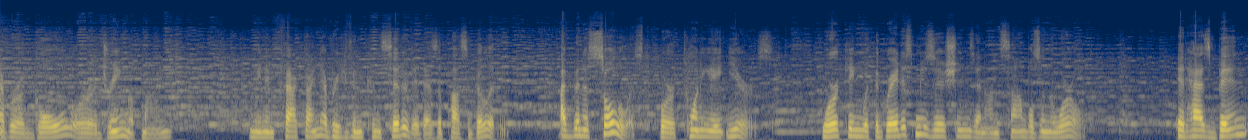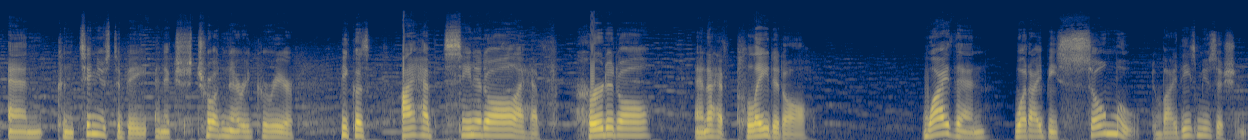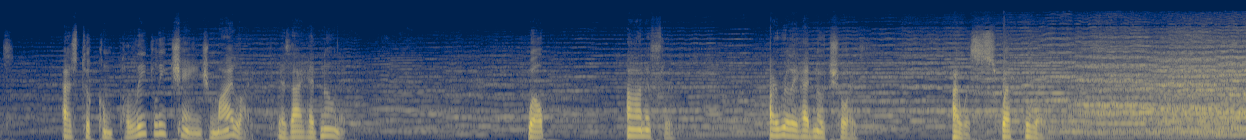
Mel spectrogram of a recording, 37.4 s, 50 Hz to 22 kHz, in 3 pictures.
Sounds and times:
Speech: 0.0s - 1.7s, 2.5s - 10.9s, 11.8s - 20.6s, 21.7s - 25.0s, 25.6s - 28.4s, 30.2s - 30.4s, 31.2s - 31.7s, 32.7s - 33.6s, 34.5s - 35.5s
Music: 0.0s - 37.4s.

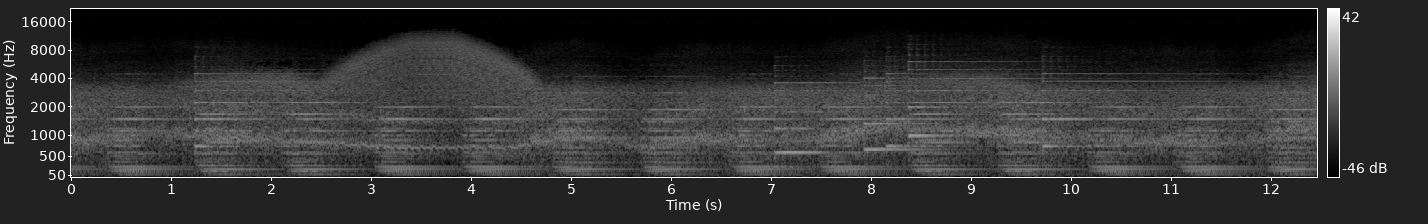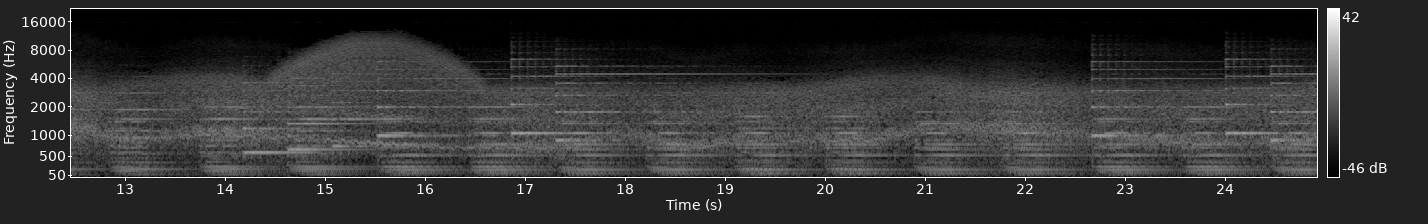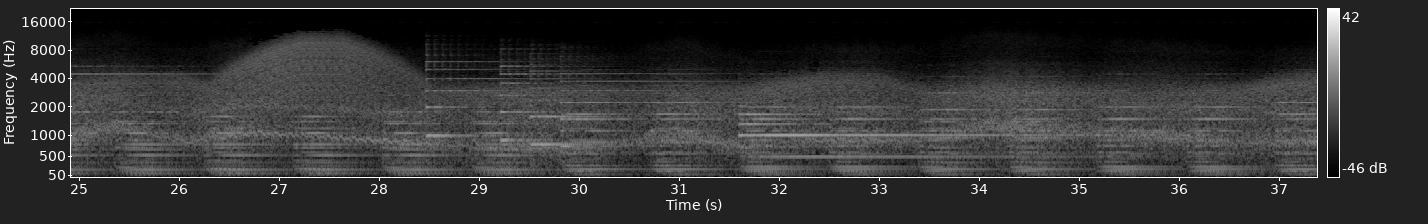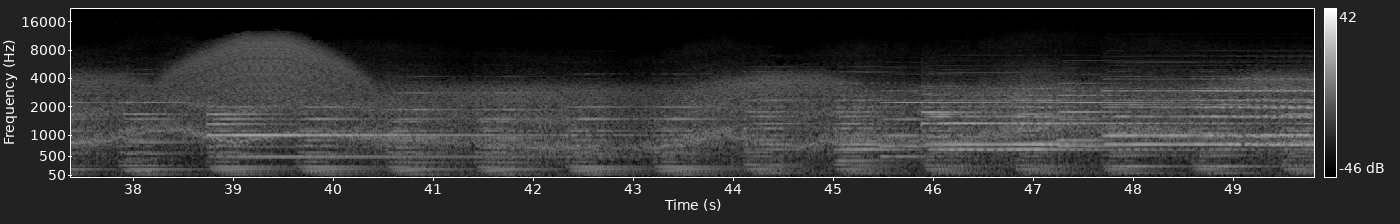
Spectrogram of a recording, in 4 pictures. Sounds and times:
Music: 0.0s - 49.8s.

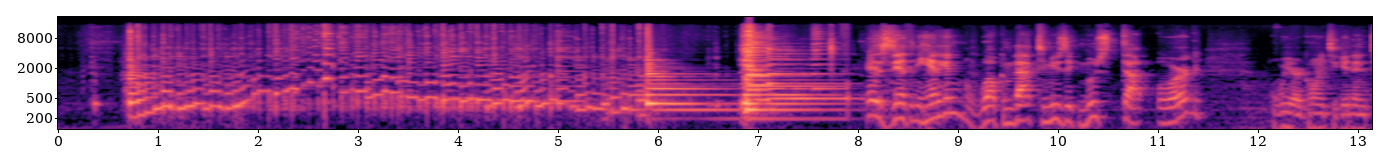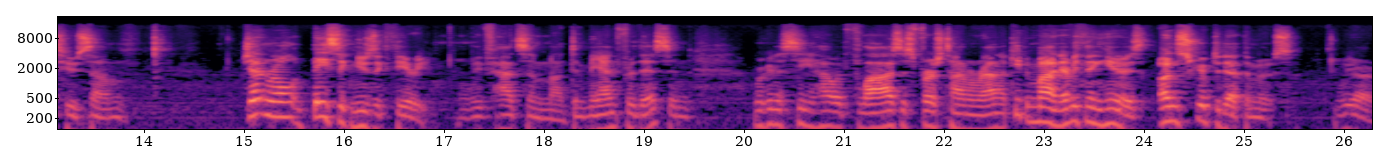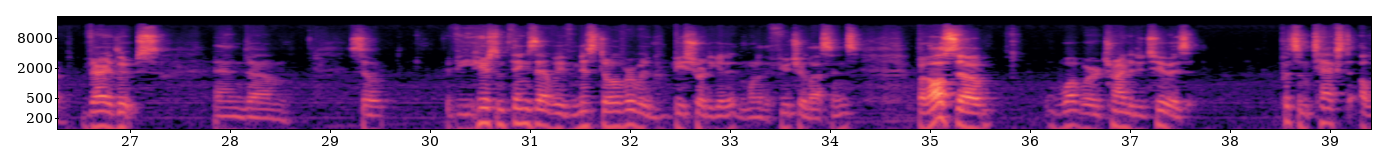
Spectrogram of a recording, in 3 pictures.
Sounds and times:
Speech: 8.1s - 11.5s, 12.1s - 13.9s, 15.0s - 19.5s, 20.1s - 29.6s, 30.2s - 34.3s, 34.9s - 37.7s, 38.5s - 39.4s.

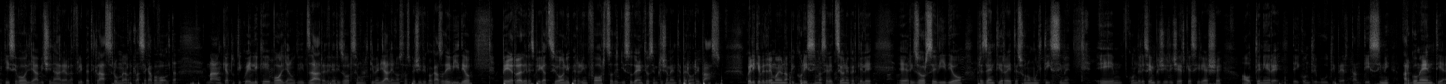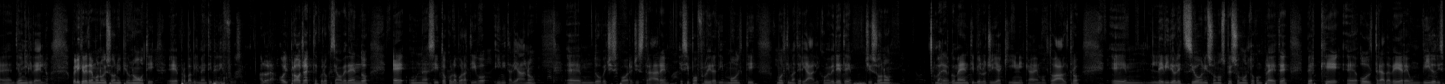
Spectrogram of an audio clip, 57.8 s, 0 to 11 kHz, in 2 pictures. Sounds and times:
Speech: 0.0s - 57.8s.

